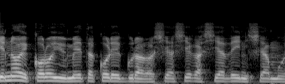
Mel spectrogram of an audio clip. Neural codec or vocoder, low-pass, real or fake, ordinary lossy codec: none; 7.2 kHz; real; none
